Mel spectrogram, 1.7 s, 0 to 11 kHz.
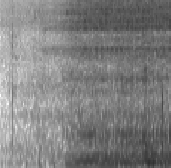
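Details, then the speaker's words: Loud snoring of a sleeping adult man (the father) at 2 a.m., keeping the family awake: a single loud, low, buzzing snore building over about a second. "we are sitting here and can't sleep because daddy is snoring so loud"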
